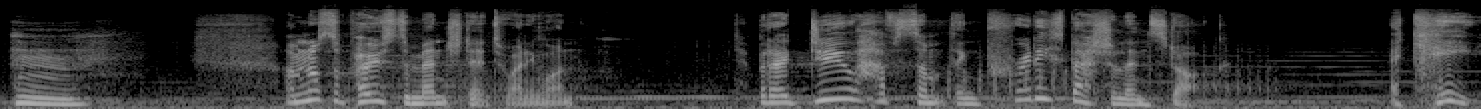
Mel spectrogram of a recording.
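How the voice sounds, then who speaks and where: A woman voicing an eager, cheeky tiefling child shopkeeper in a video game, excitable and full of sales patter. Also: fairly high pitch, moderate pace, pauses often, soft background music. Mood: eager sales pitch.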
